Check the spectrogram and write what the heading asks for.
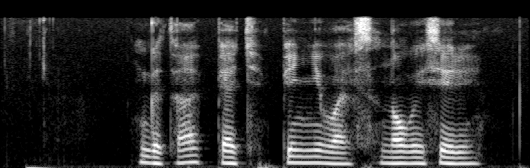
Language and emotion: Russian, neutral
